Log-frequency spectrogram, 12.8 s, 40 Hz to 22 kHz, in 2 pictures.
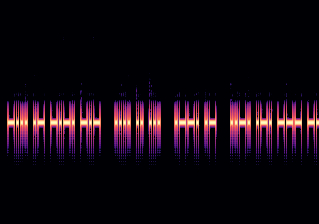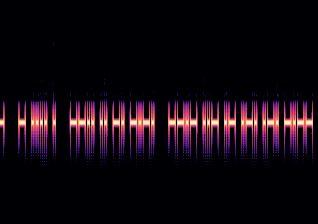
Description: Morse code, heard as a keyed tone, about 28 wpm, 700 Hz. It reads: BACK HIS PA FROM THE ZINC QUARRY
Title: Pangram Challenge v2 - 28wpm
